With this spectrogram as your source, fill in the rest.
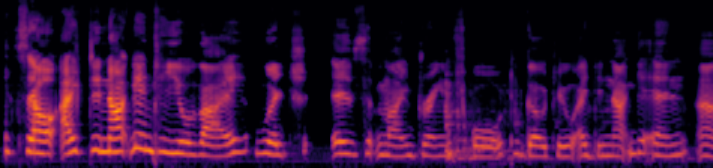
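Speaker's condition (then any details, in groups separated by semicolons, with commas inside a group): Spastic cerebral palsy, mixed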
